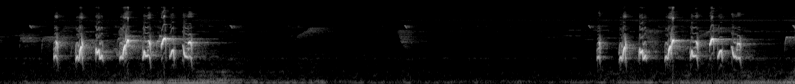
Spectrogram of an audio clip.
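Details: Two chattering, melodious bursts from a caged decoy bulbul come about five seconds apart. A faint low hum and a couple of soft notes sit in between.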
